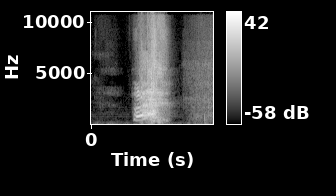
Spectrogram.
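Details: Sneeze caught on webcam: a single loud, explosive sneeze with a sharp burst of air, then a faint breath.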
